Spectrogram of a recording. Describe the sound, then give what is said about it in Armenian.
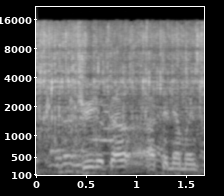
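Water gushes from a hose as garden trees are watered, a steady rushing flow running under a man's continuous speech. “Խնամքով ջրում է այգու հատուկեն ծառերը, որ գարնանը լավ բերք տան”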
